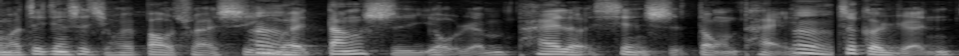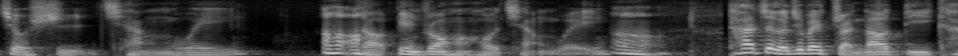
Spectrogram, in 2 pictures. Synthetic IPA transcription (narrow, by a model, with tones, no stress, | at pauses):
ə˩mə˦ʈ͡ʂɤ˥˧t͡ɕjɛ˥˧nʂɻ̩˥˩t͡ɕʰi˨˩ŋxwe˥˧ɪpɑ˥˩ʊʈ͡ʂʰu˥la˧˥ɪʂɻ̩˥˧i˥nwe˥˩ɪt̪ɑ˥ŋʂɻ̩˧˥jo˨˩ʊɻə̰˧˦npʰa˥ɪlə̰˨ɕjɛ˥˩nʂɻ̩˧˥t̪ʊ˥˧ŋt̪ʰa˥˩ɪ˩ʈ͡ʂɤ˥˩ɡə˩ɻə̰˧˦˥nt͡ɕjo˥˧ʊʂɻ̩˥˩t͡ɕʰjɑ˧˥ŋwe˥ɪ˧ | ɑ˥˧ʊpjɛ˥˧nʈ͡ʂwɑ˥˧ŋxwɑ˨˩ŋxo˥˩ʊt͡ɕʰjɑ̰˧˥ŋwḛ˥ɪ˩t̪ʰa˥ʈ͡ʂɤ˥˩ət͡ɕjo˥˧ʊpe˥˩wa˨˩nt̪ɑ˥˧ʊt̪i˥˧i˥kʰa˥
